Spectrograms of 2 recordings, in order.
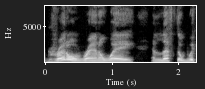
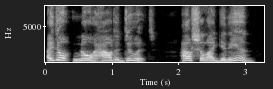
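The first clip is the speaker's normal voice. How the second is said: feigned innocence; 6 semitones higher, 4 dB louder than usual. Acted. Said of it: "perceived her intentions and said".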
